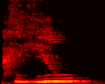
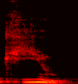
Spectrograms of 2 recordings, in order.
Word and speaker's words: queue: So it's you, okay? And these two sounds are silent. So basically you say Q, that's all.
